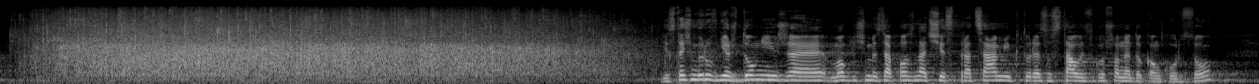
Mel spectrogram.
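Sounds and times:
audience applause: 0.0s - 6.6s
speech: 6.6s - 12.3s.

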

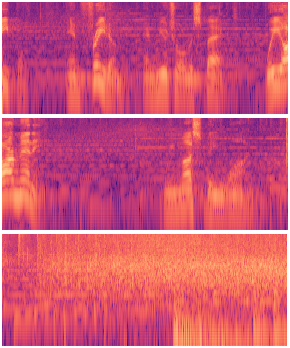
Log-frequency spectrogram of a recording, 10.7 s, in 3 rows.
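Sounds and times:
speech: 0.0s - 4.2s, 5.6s - 7.6s
crowd applauding in the chamber: 7.1s - 10.7s.

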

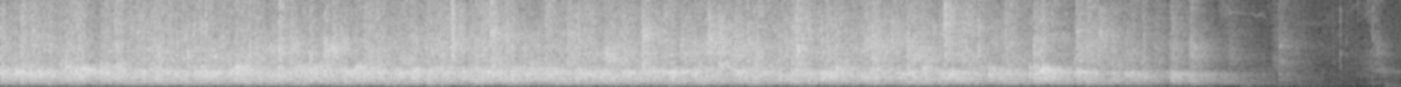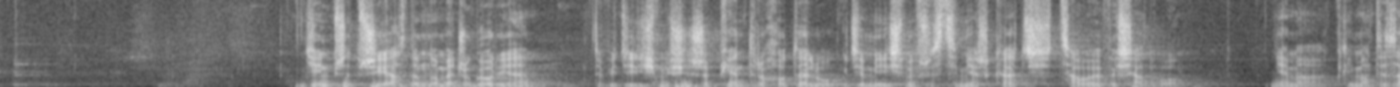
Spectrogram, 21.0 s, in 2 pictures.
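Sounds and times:
audience applause: 0.0s - 9.9s
speech: 12.8s - 20.9s.

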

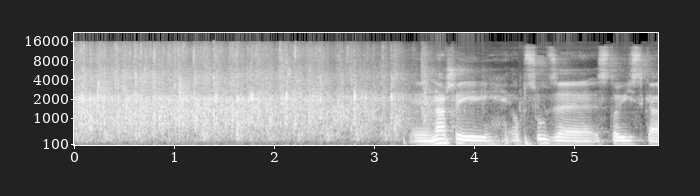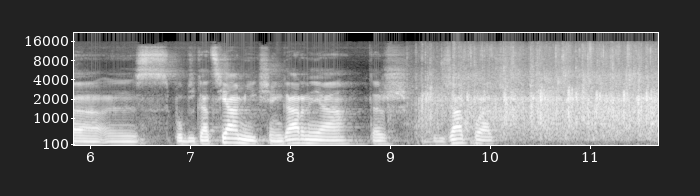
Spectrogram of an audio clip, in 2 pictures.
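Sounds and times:
applause: 0.0s - 3.9s, 9.2s - 11.6s
speech: 3.4s - 10.2s.

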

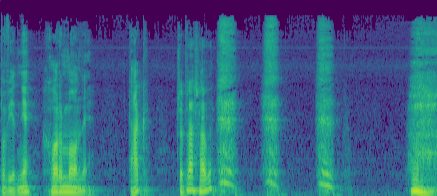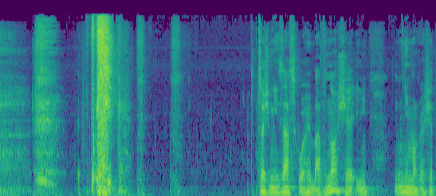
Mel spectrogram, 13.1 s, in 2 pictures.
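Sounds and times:
speech: 0.0s - 1.4s, 2.0s - 4.2s, 10.4s - 13.0s
person sneezing: 7.1s - 9.4s.

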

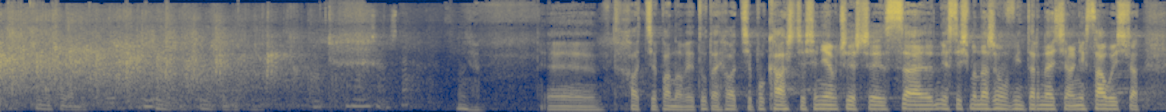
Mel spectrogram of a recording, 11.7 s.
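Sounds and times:
crowd applause: 0.0s - 3.8s
speech: 0.4s - 11.6s.

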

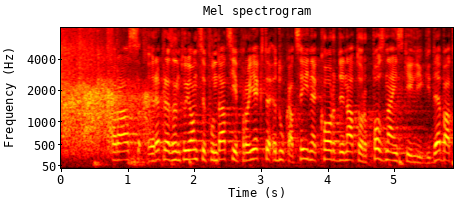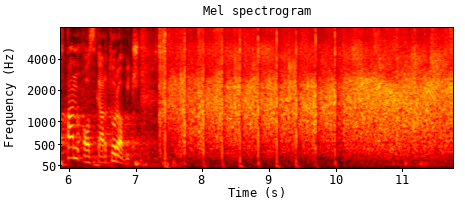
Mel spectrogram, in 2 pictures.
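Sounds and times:
crowd applause: 0.0s - 1.9s, 7.4s - 11.7s
speech: 0.8s - 7.4s.

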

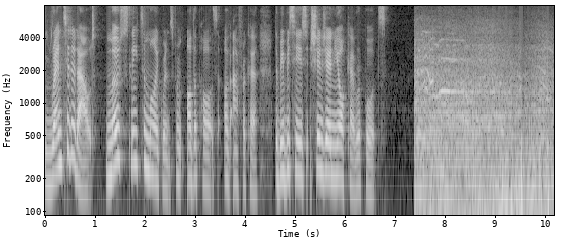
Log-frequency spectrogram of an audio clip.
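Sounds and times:
speech: 0.0s - 6.9s
low rumbling: 7.4s - 10.1s
people screaming at night during building fire: 7.4s - 10.1s.

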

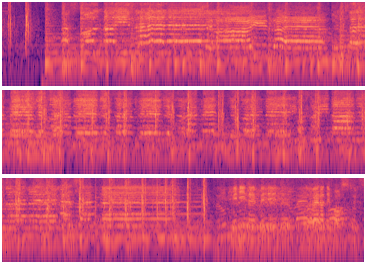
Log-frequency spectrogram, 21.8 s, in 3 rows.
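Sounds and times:
large crowd of young people singing together in chorus: 1.2s - 21.7s.

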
